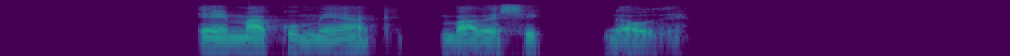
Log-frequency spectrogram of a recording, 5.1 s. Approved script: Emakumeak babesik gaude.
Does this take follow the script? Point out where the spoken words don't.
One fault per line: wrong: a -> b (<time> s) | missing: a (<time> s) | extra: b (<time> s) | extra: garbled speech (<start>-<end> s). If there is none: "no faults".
no faults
